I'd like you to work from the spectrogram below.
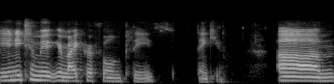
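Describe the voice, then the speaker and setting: A woman of medium pitch with an American accent, an ordinary speaking voice, fairly even intonation and a quiet background. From US. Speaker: academic program advisor. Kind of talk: orientation presentation.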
